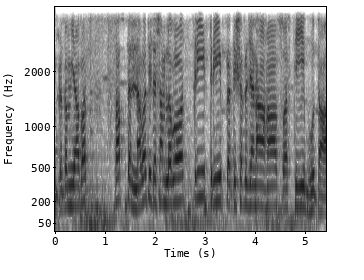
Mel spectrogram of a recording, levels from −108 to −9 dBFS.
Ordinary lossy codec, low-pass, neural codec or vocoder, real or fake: none; 3.6 kHz; codec, 44.1 kHz, 7.8 kbps, Pupu-Codec; fake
